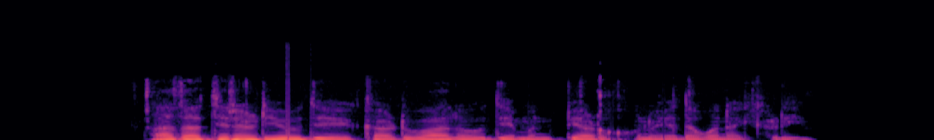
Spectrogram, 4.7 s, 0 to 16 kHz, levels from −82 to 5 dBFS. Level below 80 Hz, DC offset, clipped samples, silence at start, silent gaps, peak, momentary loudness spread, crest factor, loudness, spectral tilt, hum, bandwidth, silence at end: -56 dBFS; under 0.1%; under 0.1%; 0.75 s; none; -14 dBFS; 16 LU; 18 dB; -31 LUFS; -8 dB/octave; none; 7.6 kHz; 0.6 s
